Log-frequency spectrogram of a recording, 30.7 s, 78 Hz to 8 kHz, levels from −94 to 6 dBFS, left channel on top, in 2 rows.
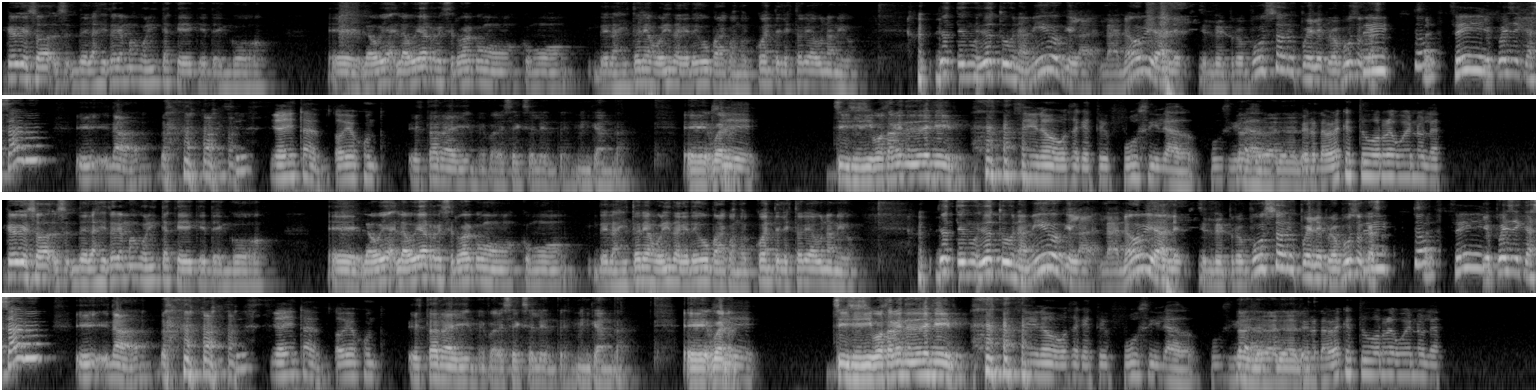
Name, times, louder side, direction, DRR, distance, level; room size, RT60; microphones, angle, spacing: voice 1, 0.0-2.7 3.3-8.6 9.4-13.8 14.1-14.4 14.8-17.7 19.4-21.6 22.2-22.7 23.6-25.7 27.7-28.4, right 5 dB, 60° right, 0.4 m, -30 dB
voice 2, 14.2-14.9 17.5-19.1 22.5-22.8 25.5-29.7, left 2 dB, 30° left, 0.7 m, -34 dB
2.4 x 2.0 x 3.1 m
head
